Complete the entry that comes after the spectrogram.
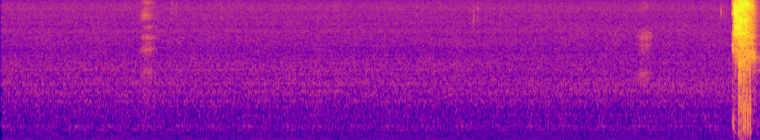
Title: Sneezing Again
